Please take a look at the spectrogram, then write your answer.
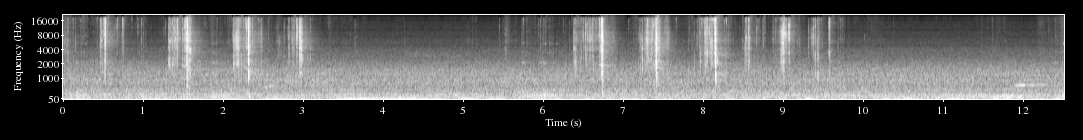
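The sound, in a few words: scissors twisting corn cob apart to separate kernels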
